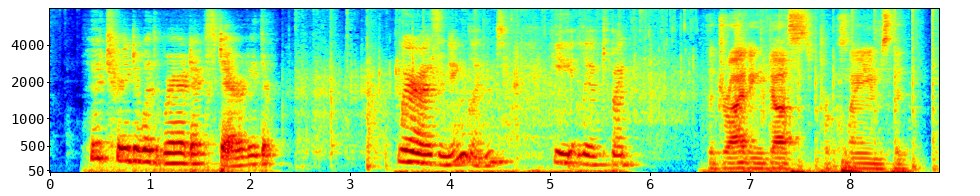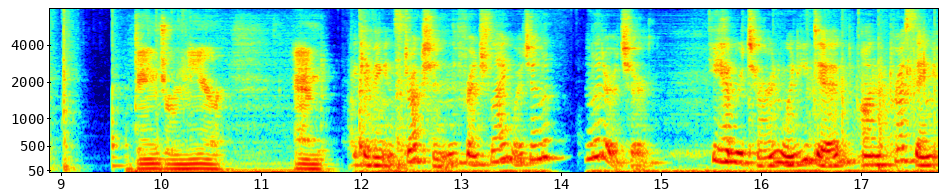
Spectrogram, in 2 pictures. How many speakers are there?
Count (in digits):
3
